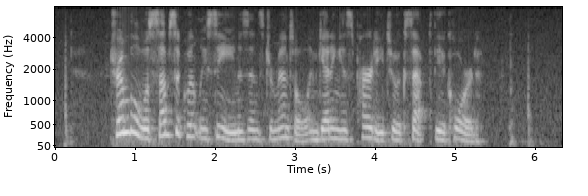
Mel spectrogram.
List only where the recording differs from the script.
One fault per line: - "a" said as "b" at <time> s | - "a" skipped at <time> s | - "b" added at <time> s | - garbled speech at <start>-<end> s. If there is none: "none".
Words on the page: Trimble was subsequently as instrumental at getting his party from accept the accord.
- "seen" added at 1.9 s
- "at" said as "in" at 3.2 s
- "from" said as "to" at 4.1 s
